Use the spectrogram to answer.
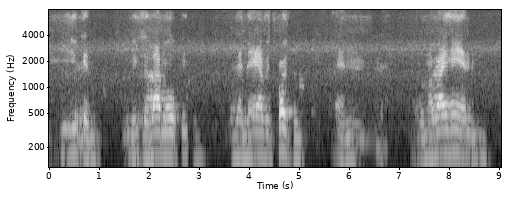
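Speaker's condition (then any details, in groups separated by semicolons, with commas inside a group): ALS; about eight years since diagnosis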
